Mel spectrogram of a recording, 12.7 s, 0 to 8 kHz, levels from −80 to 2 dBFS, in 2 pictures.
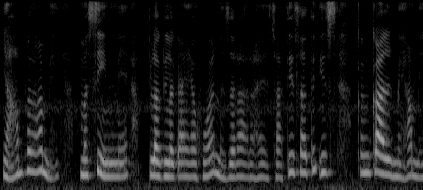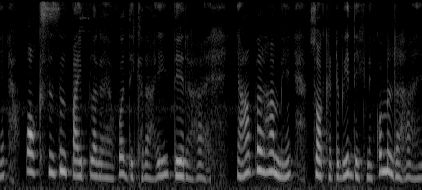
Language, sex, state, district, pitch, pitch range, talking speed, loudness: Hindi, female, Bihar, Saran, 230 Hz, 215-275 Hz, 180 wpm, -38 LUFS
